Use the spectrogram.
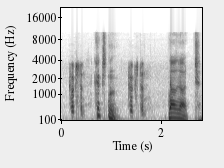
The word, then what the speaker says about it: Cookstown: Cookston. Cookston. Cookston. Cookston. No. Too much of a T. Cookston. Cookston. No, there's a bit of a D there.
